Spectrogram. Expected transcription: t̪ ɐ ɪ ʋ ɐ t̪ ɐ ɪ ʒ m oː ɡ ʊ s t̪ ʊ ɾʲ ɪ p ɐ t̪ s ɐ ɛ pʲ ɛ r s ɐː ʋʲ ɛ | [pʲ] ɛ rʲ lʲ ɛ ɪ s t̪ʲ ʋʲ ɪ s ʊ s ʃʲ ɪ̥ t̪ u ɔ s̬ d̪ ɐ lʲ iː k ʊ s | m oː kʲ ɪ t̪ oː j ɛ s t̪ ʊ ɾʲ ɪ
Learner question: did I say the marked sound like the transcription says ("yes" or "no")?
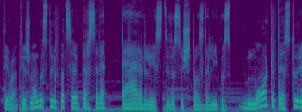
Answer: yes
